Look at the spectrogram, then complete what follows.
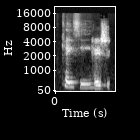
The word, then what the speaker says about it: Case Easy: brand of cases called case easy pronounced casey yeah a shurion a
